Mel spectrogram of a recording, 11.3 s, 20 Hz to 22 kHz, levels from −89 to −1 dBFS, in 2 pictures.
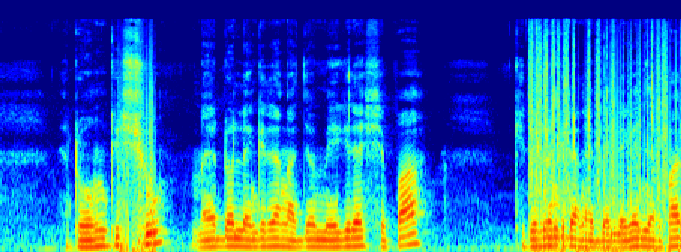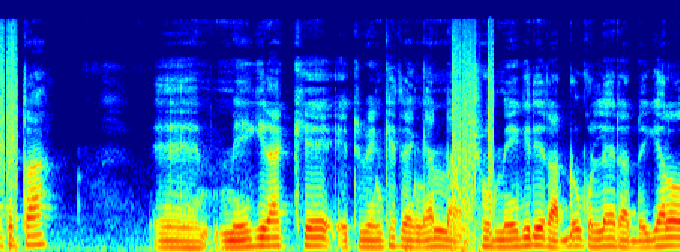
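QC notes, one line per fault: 0.98 to 1.29 s: loose connector crackle. A short, irregular burst of scratching cuts into the speech. A worn or dirty contact is making and breaking as it shifts, so the signal chops in and out.
4.40 to 5.82 s: loose connector crackle. This is the longest run, at about 1.4 s. The crackle is ragged and uneven.
9.44 to 9.78 s: loose connector crackle. A brief, rough burst of crackle returns as the connection flickers again.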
